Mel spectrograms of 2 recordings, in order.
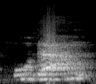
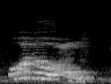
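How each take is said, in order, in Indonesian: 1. Pantulan setelah d condong ke a. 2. Pantulan setelah d condong ke u. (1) "bukan bukan uda'u" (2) "Kalau doma, udu'u"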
